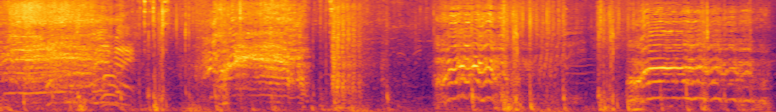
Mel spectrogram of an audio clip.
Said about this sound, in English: I think that's his dependable horse.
